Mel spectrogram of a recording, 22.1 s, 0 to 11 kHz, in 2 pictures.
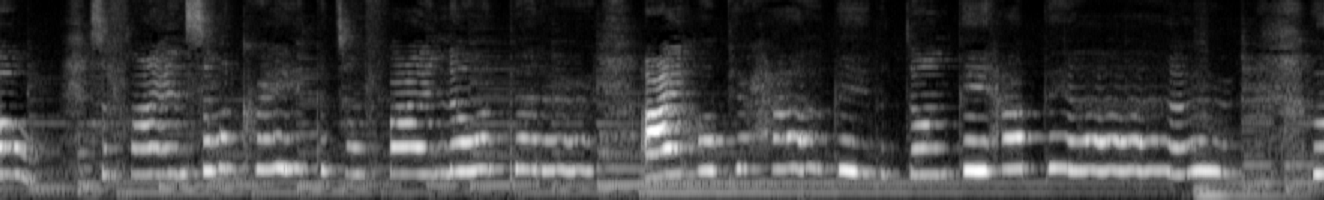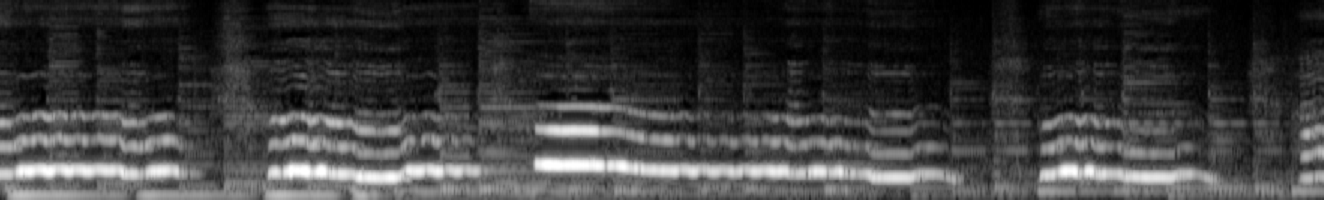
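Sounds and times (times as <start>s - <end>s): acoustic guitar: 0.0s - 22.0s
woman humming melody: 9.0s - 19.0s.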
